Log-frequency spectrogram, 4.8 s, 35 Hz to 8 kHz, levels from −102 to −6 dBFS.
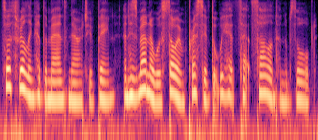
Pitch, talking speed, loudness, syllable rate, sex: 185 Hz, 250 wpm, -19 LUFS, 6.8 syllables/s, female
